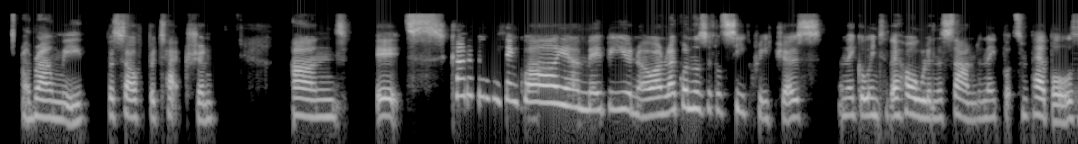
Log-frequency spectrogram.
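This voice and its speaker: The woman has a plain, everyday voice at medium pitch and talks at a moderate pace. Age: middle-aged. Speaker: business member. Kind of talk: casual chat.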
